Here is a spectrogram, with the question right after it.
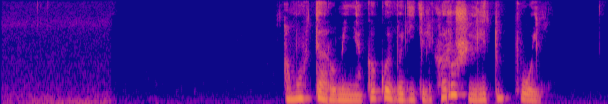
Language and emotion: Russian, neutral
